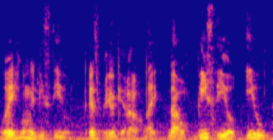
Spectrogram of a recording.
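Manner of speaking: low, soft disgruntled mumble; low grumbling mutter. Retold or imitated. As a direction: grumble it under your breath, put out. Grumbling at God's instruction.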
